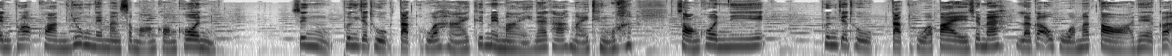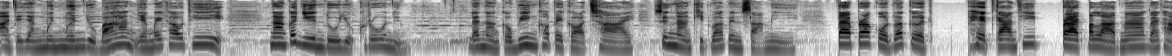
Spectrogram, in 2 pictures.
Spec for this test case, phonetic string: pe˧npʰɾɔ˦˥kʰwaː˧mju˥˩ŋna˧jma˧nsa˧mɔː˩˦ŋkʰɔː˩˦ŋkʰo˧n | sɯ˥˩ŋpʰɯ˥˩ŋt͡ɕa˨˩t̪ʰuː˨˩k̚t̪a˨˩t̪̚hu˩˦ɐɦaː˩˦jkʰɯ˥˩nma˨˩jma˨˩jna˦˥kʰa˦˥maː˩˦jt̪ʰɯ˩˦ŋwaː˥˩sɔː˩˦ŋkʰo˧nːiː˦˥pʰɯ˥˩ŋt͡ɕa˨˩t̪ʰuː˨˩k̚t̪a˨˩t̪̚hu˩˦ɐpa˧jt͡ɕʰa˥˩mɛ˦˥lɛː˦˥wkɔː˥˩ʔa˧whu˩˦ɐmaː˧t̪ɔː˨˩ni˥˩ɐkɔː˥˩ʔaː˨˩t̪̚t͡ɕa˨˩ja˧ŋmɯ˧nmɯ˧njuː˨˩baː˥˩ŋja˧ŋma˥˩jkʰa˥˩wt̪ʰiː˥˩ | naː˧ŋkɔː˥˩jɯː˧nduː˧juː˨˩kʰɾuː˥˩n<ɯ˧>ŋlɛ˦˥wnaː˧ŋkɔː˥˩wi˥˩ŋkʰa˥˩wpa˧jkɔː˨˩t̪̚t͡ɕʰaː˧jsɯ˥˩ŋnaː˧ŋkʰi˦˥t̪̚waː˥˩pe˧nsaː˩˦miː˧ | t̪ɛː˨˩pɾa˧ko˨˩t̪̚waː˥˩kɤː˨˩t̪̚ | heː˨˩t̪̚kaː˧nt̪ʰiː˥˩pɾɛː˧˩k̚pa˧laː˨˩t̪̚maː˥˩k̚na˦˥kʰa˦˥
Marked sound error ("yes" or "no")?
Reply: yes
